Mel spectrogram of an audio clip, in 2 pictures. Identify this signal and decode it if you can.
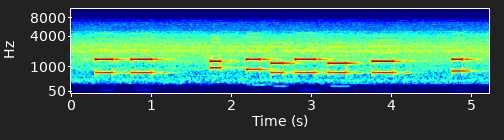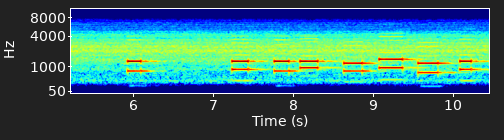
DTMF, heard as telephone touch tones, dialled by hand, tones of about 220 ms, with room echo. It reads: 33 091312 6 5 8504#18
